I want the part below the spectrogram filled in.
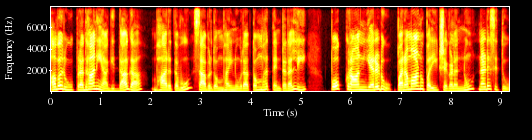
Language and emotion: Kannada, neutral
